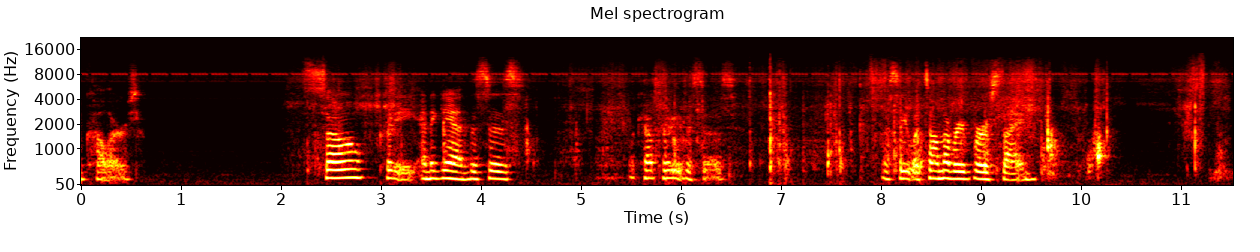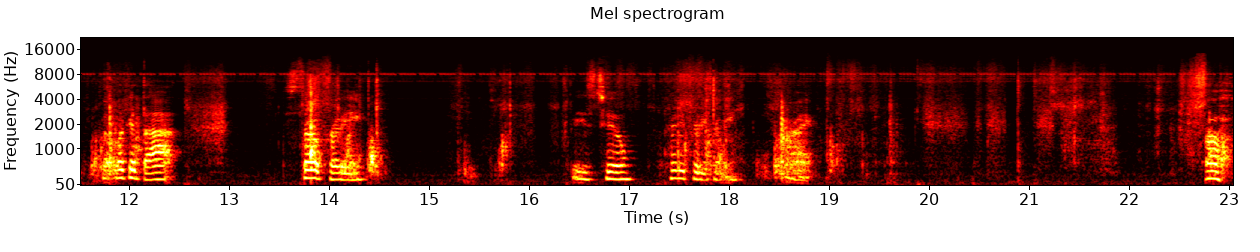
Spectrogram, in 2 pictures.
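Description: Sheets of paper rustle and slide against each other as they are handled.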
